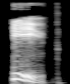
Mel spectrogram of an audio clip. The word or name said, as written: heep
